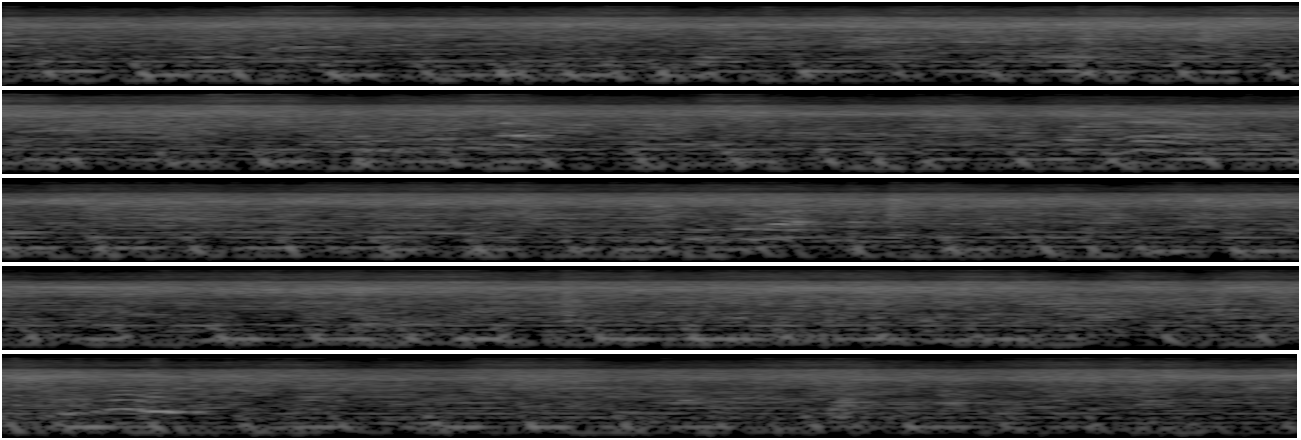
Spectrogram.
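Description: Electric dog-grooming clippers running with a steady buzz as they cut through a dog's thick coat, with music playing faintly in the background.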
